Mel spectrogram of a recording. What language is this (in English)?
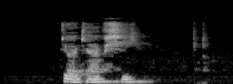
Persian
